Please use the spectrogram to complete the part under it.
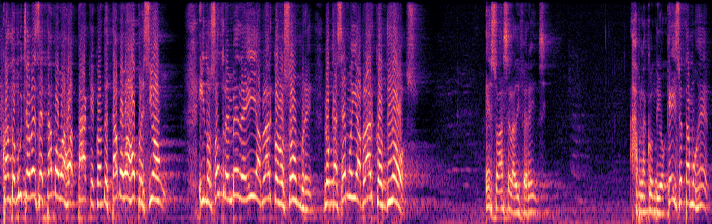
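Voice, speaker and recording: A male pastor with a high-pitched voice preaching fervently to a congregation, calling out for amens and applause. His words ring through a church hall with a long, lingering reverb that trails after each phrase. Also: moderate pace. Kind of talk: sermon.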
